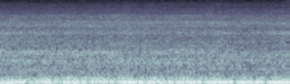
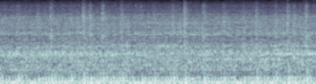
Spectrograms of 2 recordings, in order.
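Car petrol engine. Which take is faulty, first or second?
second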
